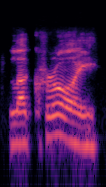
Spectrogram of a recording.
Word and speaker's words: LaCroix: sponsor for Lauderdale's own Lacroix its flavored club soda basically it has an X at the end but you don't pronounce that and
